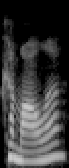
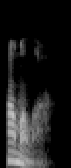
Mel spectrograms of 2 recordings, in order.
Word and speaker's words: Kamala: It's not Kamala. – It's Kamala. Like comma, the punctuation, la.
